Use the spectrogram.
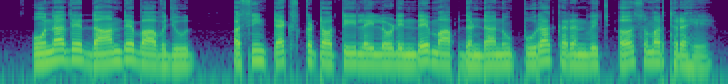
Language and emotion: Punjabi, sad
